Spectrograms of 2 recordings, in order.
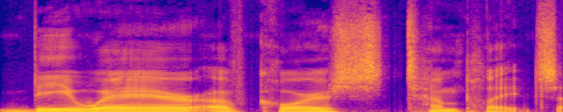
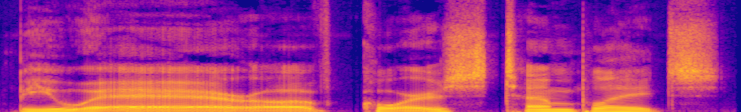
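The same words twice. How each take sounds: First: It is said in a normal voice. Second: It is said in a spooky voice.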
